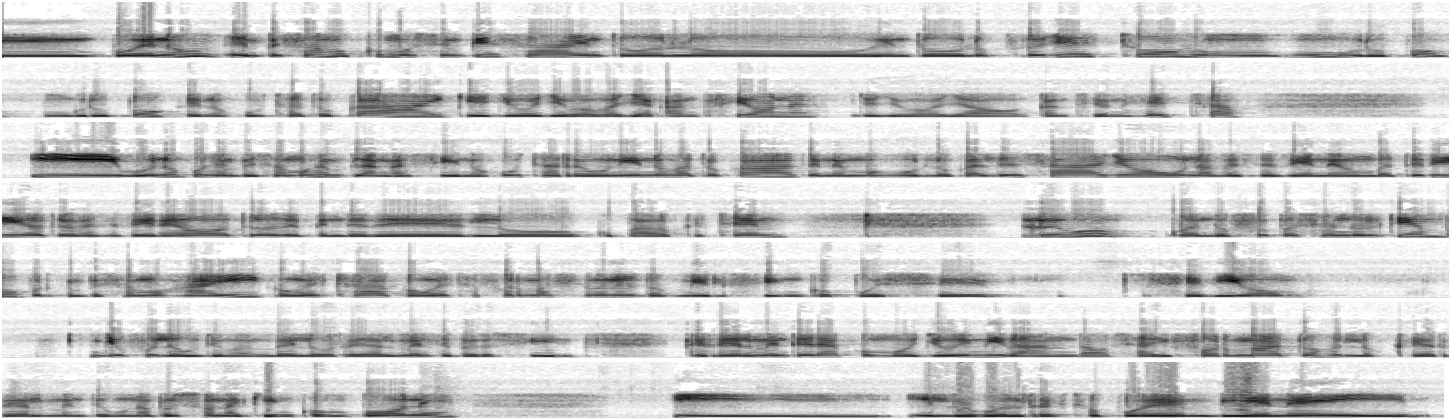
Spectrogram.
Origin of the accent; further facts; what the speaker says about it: Ubrique, Andalusia, Spain; es que es mi pueblo y el pueblo de mi familia y de mis amigos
